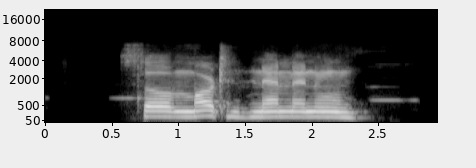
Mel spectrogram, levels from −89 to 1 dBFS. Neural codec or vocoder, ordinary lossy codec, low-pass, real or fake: codec, 16 kHz, 2 kbps, X-Codec, HuBERT features, trained on balanced general audio; Opus, 32 kbps; 7.2 kHz; fake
